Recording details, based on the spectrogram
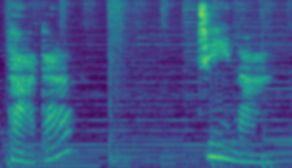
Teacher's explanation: приголосне Т вимовляється з Так званим придихом це особливо мітна перед наголошеними голосними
